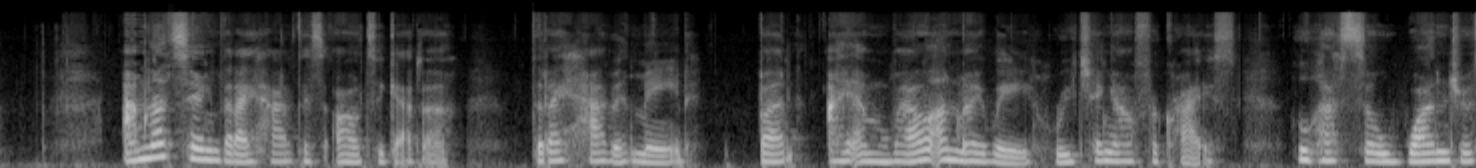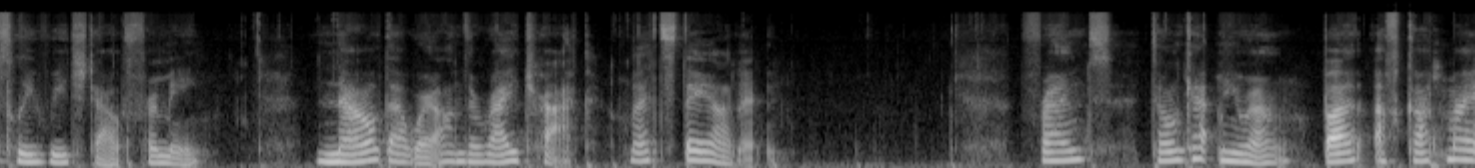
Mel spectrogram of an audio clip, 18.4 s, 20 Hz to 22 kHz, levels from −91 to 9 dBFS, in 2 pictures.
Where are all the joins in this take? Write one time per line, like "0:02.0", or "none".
0:11.0
0:15.5
0:17.4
